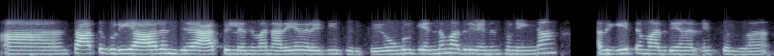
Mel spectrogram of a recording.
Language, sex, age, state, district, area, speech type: Tamil, female, 18-30, Tamil Nadu, Kallakurichi, rural, conversation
